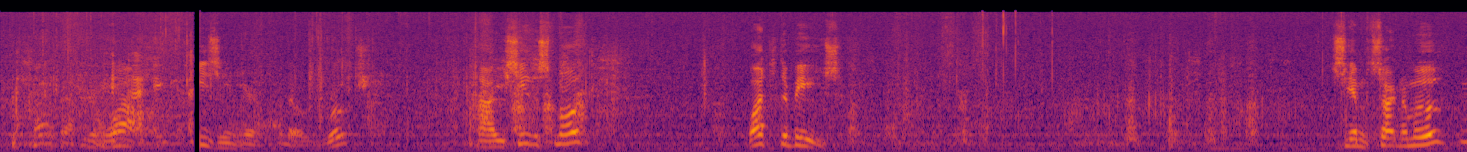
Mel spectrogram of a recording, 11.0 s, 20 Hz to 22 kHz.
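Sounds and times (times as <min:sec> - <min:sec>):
bees buzzing faintly: 0:00.0 - 0:11.0.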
